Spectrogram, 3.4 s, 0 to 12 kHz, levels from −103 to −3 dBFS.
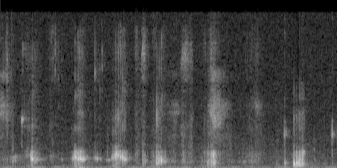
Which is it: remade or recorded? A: recorded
